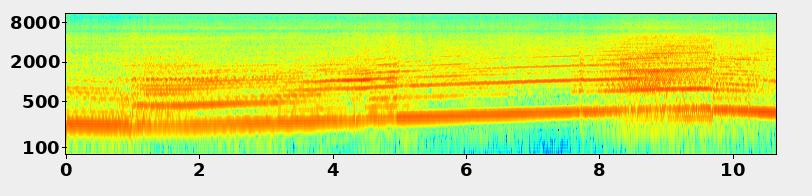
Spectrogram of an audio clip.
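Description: Sport motorcycle engine running under load, its pitch climbing slowly over several seconds, with a step about five seconds in and a drop near the end.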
